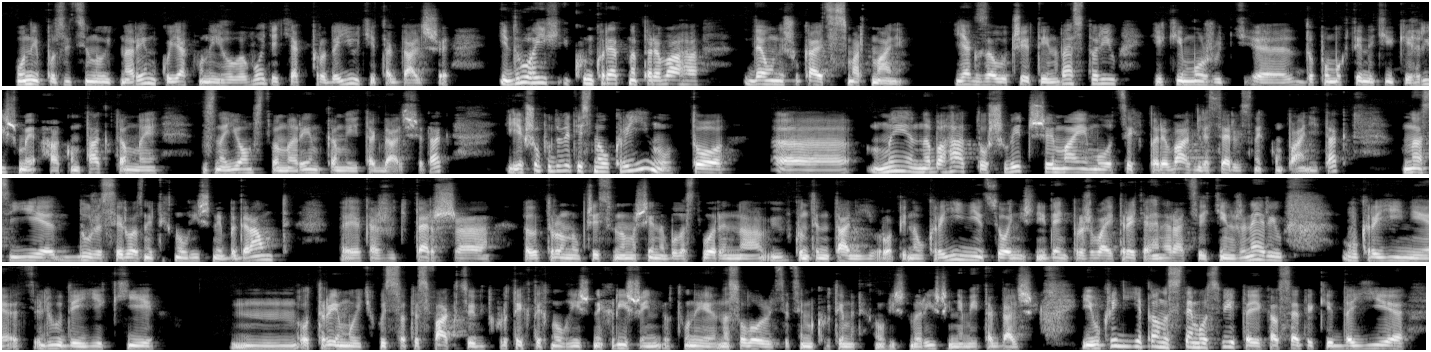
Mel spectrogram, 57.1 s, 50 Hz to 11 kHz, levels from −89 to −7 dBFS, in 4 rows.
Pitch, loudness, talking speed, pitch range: 125 Hz, -19 LUFS, 120 wpm, 110-165 Hz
